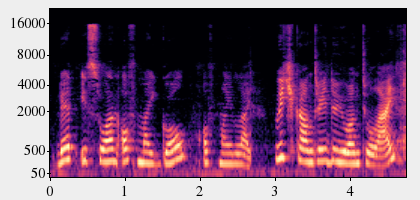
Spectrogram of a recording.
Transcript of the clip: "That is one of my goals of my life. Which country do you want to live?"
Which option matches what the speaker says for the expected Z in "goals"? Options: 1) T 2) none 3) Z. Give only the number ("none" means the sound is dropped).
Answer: 2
